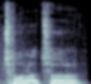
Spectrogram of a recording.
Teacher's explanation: দ্বিরুক্তি শব্দ থাকলে উচ্চারণে অন্ত অ ও হয়ে যায়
